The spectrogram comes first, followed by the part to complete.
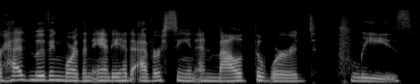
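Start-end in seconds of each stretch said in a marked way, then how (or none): none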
